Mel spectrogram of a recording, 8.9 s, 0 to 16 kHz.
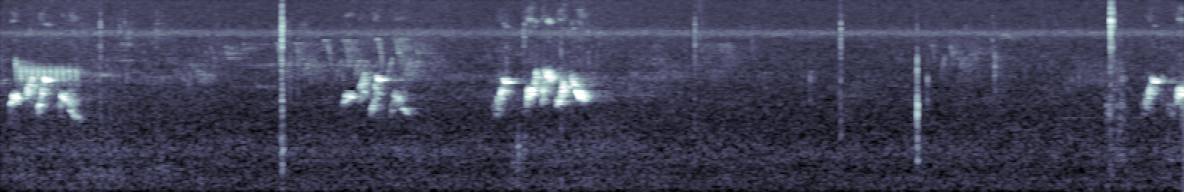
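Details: Red-whiskered bulbul used as a decoy for trapping in Kim Bôi, recorded 8 September 2019: short bright chirpy phrases around the mid-high range, spaced by pauses, with sharp clicks between.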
